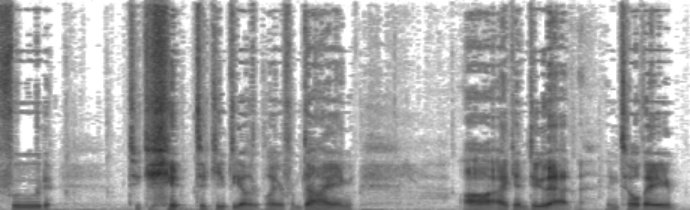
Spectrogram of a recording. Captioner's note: laughs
